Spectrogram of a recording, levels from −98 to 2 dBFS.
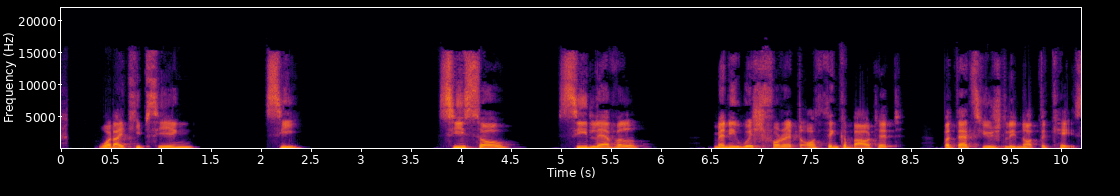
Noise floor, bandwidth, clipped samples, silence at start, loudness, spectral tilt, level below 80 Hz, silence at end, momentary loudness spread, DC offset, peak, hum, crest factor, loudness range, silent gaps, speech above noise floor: under -90 dBFS; 16 kHz; under 0.1%; 0 s; -27 LUFS; -4.5 dB/octave; -64 dBFS; 0 s; 8 LU; under 0.1%; -8 dBFS; none; 20 dB; 3 LU; 0.11-0.20 s, 1.46-2.02 s; over 64 dB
